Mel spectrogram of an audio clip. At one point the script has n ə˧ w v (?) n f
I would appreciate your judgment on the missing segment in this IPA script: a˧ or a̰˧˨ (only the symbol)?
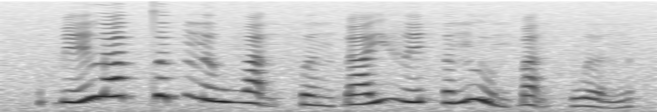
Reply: a̰˧˨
